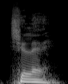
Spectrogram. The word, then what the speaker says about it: Chile: And she kept calling it Chile. And I started to think, how beautiful is that versus the way the Americans say it?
